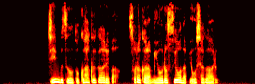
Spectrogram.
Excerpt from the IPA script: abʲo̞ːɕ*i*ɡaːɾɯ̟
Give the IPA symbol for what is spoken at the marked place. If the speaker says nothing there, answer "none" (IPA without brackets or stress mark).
a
